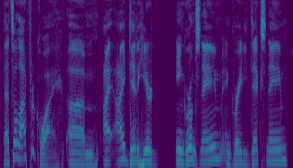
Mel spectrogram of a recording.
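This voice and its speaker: A man's voice: a little high, lively intonation, slow, a little mellow, dry recording, clean studio sound. An American man co-hosting a sports radio show with casual, informal and joking talk.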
